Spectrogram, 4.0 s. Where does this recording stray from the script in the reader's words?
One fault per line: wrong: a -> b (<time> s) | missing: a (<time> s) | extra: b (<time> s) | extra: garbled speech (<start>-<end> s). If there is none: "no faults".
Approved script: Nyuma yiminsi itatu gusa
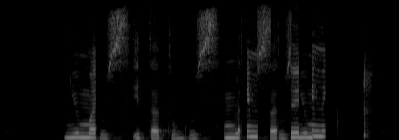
wrong: yiminsi -> gusa (1.0 s)
extra: garbled speech (2.2-3.3 s)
